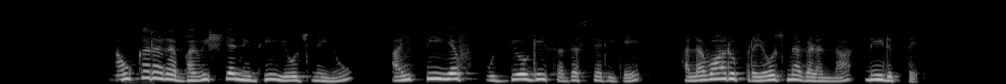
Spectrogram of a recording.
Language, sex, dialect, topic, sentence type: Kannada, female, Mysore Kannada, banking, statement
